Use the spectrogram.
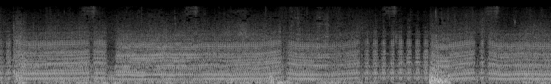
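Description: A heavily tuned Lamborghini Urus in off-road trim roars in Forza Horizon 4, its engine droning steadily with gear shifts and brief tire noise, loud and continuous with no talking.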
